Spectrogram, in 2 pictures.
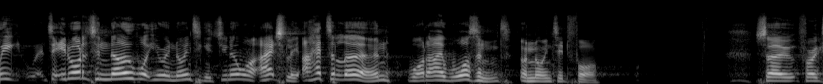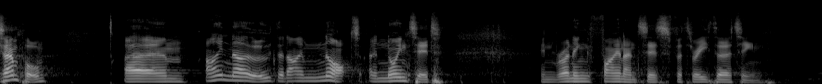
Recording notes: Recorded at Middlesbrough Community Church.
